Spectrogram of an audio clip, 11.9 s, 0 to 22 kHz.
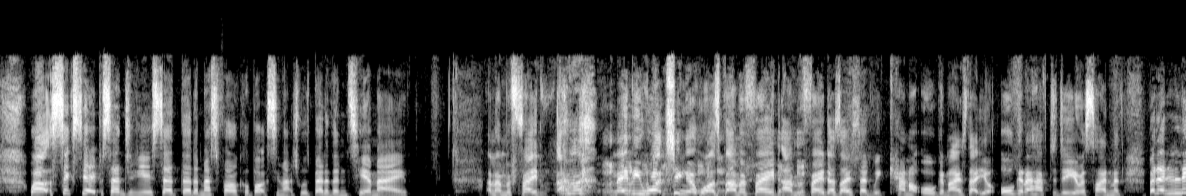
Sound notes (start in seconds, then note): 5.5 laughing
